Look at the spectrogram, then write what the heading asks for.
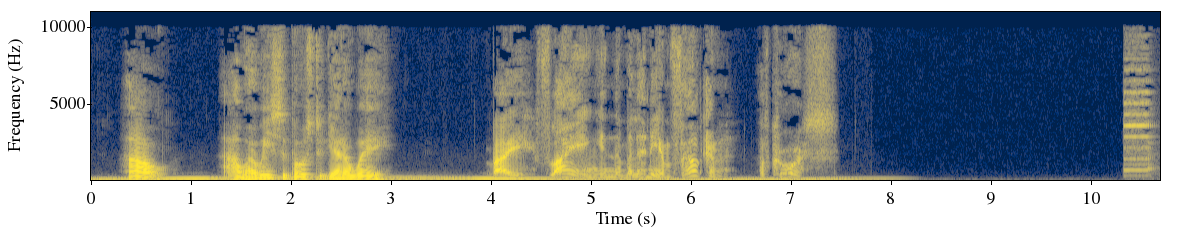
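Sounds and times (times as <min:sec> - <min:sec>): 
low electrical hum: 0:00.0 - 0:08.3
speech: 0:00.3 - 0:03.0, 0:04.0 - 0:07.5
harsh alarm buzzer squawking on a spaceship: 0:10.4 - 0:10.6.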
